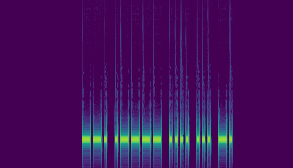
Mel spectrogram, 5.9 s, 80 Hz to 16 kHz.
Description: Morse code, heard as a keyed tone, about 21 wpm, 700 Hz. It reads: G1HSN
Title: DXCC-100 Call Signs - 5 Characters - 22wpm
